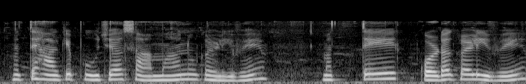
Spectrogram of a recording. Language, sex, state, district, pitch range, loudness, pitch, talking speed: Kannada, female, Karnataka, Bidar, 205-235 Hz, -16 LUFS, 220 Hz, 70 wpm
